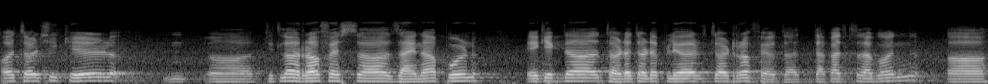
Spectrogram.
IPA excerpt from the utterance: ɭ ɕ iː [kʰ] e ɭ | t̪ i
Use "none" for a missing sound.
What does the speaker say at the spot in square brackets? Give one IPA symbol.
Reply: kʰ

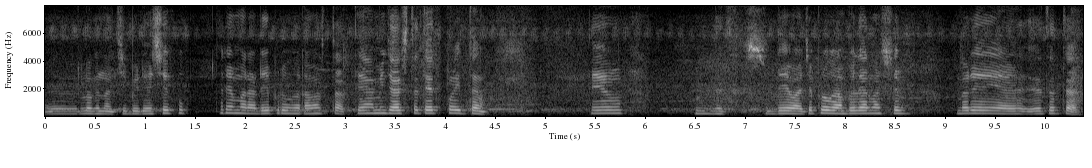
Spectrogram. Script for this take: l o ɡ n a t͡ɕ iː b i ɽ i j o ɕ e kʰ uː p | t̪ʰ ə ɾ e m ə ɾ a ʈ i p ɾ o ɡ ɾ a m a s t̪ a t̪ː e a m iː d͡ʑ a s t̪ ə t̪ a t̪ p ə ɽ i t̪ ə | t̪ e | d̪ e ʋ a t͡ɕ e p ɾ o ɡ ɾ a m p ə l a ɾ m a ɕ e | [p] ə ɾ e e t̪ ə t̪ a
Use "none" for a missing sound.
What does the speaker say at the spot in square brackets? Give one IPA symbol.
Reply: b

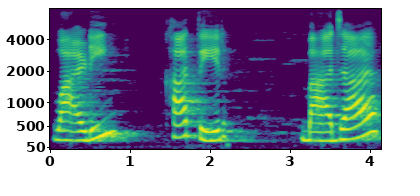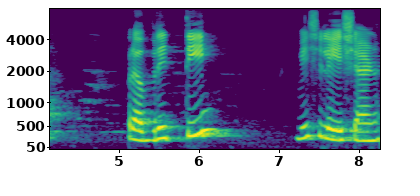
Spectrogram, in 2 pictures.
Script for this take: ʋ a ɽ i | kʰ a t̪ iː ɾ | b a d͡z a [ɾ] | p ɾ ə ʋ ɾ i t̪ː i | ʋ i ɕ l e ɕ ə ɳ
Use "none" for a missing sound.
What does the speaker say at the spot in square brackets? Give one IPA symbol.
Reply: ɾ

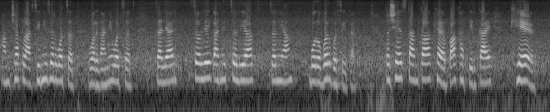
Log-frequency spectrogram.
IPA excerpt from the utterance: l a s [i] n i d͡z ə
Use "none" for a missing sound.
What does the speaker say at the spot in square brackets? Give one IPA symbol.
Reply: i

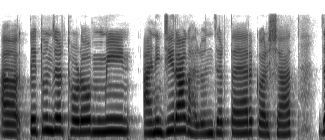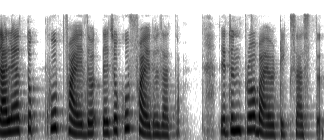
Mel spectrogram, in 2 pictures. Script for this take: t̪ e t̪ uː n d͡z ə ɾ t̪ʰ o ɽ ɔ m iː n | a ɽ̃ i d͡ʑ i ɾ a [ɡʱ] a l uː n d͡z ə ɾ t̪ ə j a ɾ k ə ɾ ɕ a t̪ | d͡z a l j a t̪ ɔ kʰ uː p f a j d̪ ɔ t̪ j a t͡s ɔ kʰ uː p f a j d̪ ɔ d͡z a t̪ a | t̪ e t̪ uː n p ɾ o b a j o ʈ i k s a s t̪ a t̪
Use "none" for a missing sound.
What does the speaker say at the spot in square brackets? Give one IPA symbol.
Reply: ɡʱ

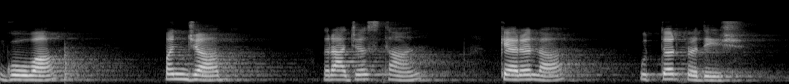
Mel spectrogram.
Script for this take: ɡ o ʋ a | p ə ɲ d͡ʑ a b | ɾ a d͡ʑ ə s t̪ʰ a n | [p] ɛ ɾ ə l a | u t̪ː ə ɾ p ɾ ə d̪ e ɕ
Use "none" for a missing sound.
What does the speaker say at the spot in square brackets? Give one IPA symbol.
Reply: k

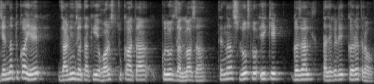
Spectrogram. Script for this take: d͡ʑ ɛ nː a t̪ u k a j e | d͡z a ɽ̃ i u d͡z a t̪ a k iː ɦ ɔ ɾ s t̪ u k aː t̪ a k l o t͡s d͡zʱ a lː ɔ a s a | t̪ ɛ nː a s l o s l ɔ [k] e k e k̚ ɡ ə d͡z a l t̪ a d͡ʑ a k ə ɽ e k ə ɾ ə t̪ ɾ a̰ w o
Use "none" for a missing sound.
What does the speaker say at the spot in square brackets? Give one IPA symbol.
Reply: ʔ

